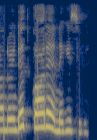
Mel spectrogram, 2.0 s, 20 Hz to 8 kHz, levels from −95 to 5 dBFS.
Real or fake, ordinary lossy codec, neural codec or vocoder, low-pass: real; AAC, 48 kbps; none; 7.2 kHz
